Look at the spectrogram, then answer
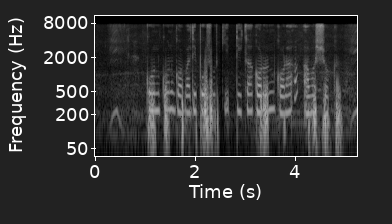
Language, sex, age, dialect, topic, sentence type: Bengali, female, 18-24, Rajbangshi, agriculture, question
